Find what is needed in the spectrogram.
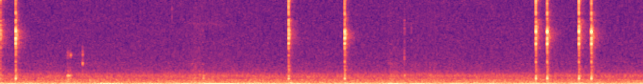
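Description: Faint, scattered clicks of a computer mouse, several of them in quick pairs, as parts of an animation rig are selected on screen, over a steady low electrical hum.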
